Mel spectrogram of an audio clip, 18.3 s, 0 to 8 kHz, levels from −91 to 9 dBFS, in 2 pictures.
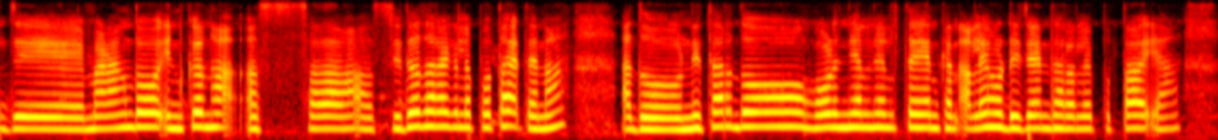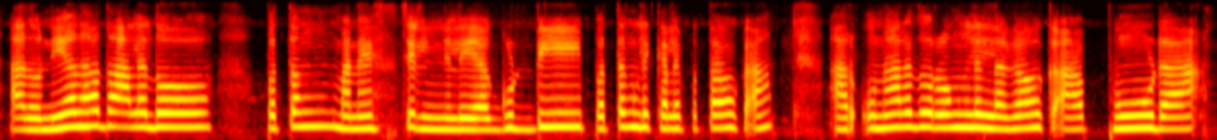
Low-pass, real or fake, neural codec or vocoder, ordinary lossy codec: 7.2 kHz; real; none; Opus, 32 kbps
